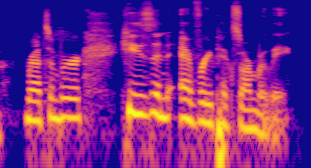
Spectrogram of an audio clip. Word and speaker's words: Ratzenberger: I wasn't really looking for it because John Rathensperger, is that how you say his name? Ratzenberger.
